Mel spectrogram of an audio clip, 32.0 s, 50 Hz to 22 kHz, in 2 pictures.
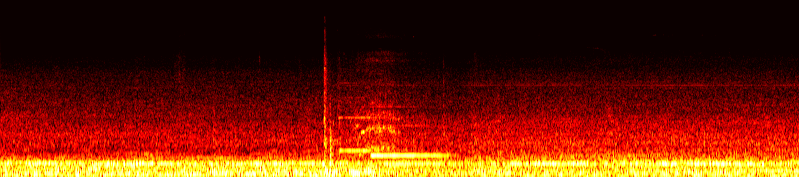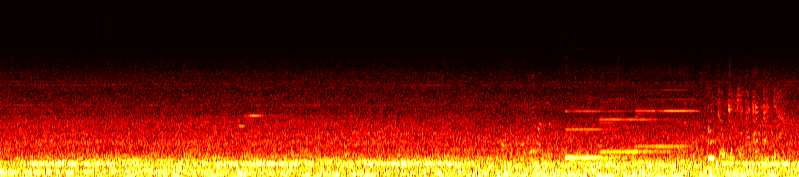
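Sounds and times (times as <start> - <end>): train equipment humming: 0.0 - 31.9.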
